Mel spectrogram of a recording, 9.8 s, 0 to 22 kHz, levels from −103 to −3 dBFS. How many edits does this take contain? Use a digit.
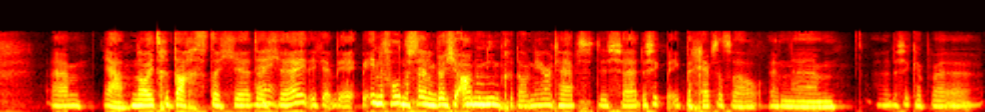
0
